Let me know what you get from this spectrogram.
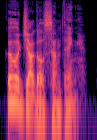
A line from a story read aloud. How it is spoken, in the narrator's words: she snapped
